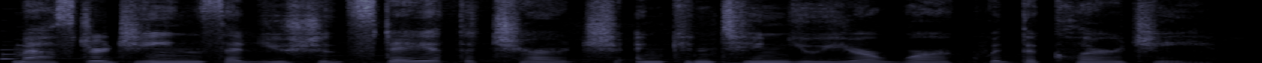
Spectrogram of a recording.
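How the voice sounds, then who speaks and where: Game role: aloof young nun, lowish voice, curt deadpan delivery, faint music bed. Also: female voice, moderate pace. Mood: cool, detached. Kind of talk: anime-style video game voice acting. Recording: music in the background.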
